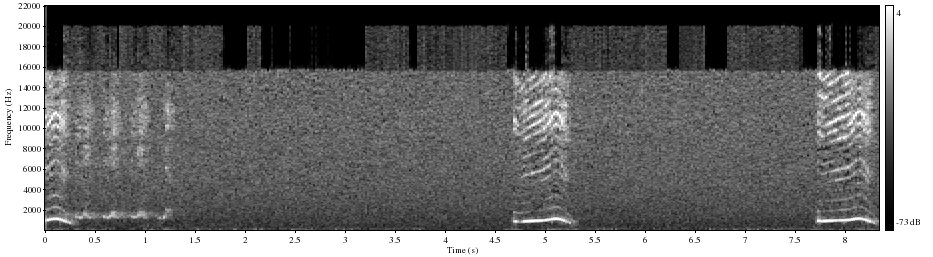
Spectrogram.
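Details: Asian koel calling in old-growth forest: three loud rising whistles, each ending in a quick downward slur, spaced about three seconds apart, with a brief trilled phrase at the start and steady low background hum.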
